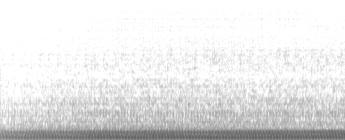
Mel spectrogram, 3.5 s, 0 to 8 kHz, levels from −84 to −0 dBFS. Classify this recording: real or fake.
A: real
